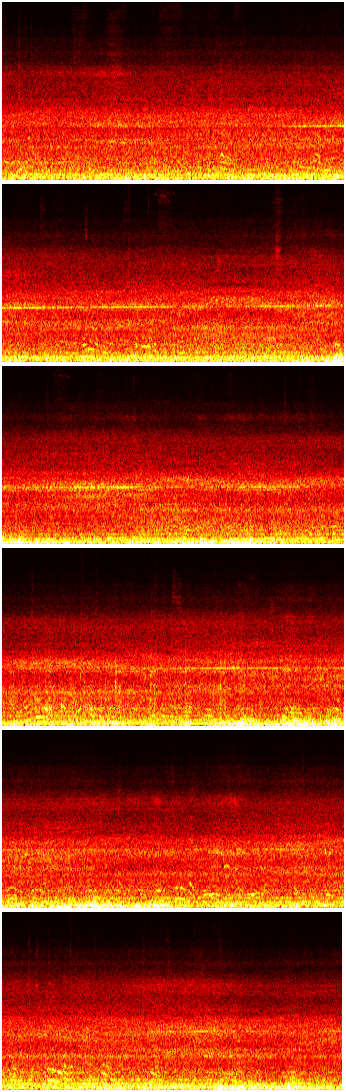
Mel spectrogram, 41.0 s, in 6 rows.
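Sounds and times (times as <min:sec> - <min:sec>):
thin steady whine: 0:00.0 - 0:41.0
wheels rumbling on track: 0:00.0 - 0:41.0.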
